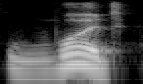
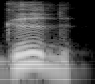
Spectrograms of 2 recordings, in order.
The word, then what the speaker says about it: wood: with with my experience some spanish speakers try to introduce a g sound at the beginning like it sounds like good to me sometimes instead of using the mouth and the lips to just do wha wha they're coming from the throat like argantha and they're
